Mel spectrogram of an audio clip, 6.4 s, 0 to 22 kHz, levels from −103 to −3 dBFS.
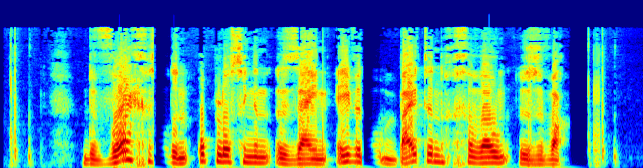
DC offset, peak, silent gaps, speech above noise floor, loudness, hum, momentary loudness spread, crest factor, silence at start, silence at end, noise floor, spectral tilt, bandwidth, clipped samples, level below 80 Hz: under 0.1%; 0 dBFS; none; 28 dB; -12 LUFS; none; 19 LU; 12 dB; 0.85 s; 0.45 s; -39 dBFS; -5 dB/octave; 11.5 kHz; under 0.1%; -46 dBFS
